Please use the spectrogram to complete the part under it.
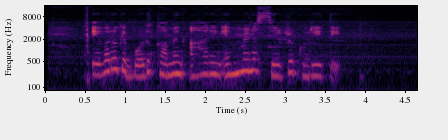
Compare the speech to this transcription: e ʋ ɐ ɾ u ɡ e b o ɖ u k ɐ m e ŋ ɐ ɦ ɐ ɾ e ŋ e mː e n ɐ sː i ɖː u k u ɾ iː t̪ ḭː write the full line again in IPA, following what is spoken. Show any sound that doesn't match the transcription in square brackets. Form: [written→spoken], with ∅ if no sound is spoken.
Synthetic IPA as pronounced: e ʋ ɐ ɾ u ɡ e b o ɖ u k ɐ m e ŋ ɐ ɦ ɐ ɾ e ŋ e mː e n ɐ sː i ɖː u k u ɾ iː t̪ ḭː

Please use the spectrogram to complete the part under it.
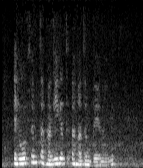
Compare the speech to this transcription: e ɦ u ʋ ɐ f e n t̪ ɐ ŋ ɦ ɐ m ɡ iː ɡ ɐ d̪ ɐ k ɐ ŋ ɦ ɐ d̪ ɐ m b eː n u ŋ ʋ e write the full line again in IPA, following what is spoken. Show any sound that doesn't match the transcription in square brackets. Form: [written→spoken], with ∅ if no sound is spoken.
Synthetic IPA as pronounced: e ɦ u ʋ ɐ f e n t̪ ɐ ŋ ɦ ɐ [m→∅] ɡ iː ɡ ɐ [d̪→t̪] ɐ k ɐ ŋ ɦ ɐ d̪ ɐ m b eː n u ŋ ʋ e

